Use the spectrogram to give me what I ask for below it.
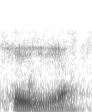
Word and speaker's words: ella: So I was telling you all that how this double L is pronounced as ja. So that is why this she in Spanish is pronounced as ella. Okay. So two new pronunciations are here for the letter E, which is pronounced as A, and double L, which is pronounced as Y. So it is aya.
